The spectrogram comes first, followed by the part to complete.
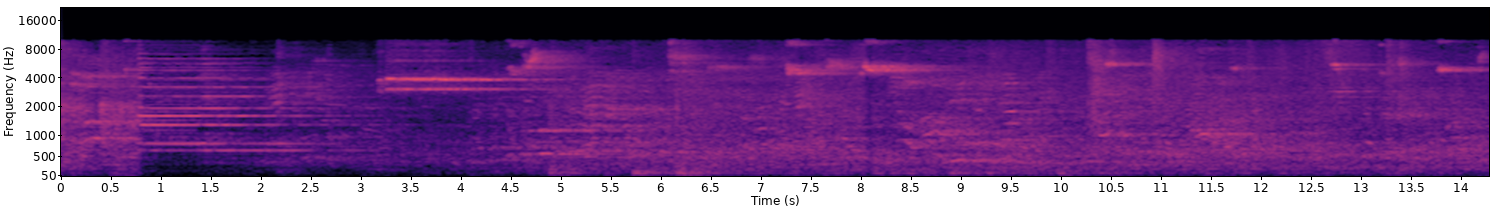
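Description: Basketball bouncing on a wooden gym floor in a large, echoing hall, with a steady horn-like buzzer tone about a second in and a single high whistle note just after it. Short high squeaks and background chatter run through the rest.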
